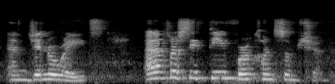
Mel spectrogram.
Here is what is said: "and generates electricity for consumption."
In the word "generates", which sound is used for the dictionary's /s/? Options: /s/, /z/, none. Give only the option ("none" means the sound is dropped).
/s/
